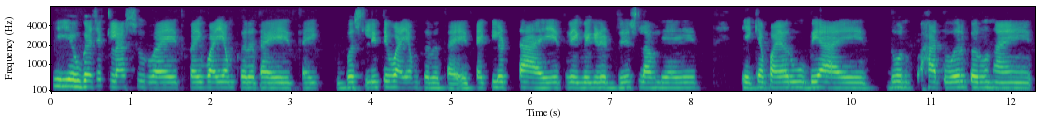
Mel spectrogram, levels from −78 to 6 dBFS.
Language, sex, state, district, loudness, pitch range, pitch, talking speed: Marathi, female, Maharashtra, Chandrapur, -16 LUFS, 185-195 Hz, 190 Hz, 150 wpm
